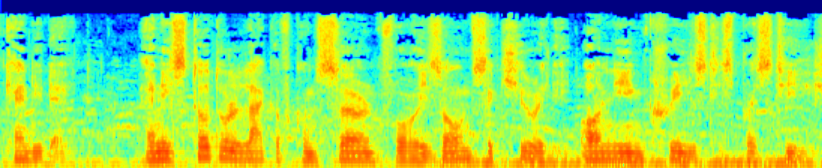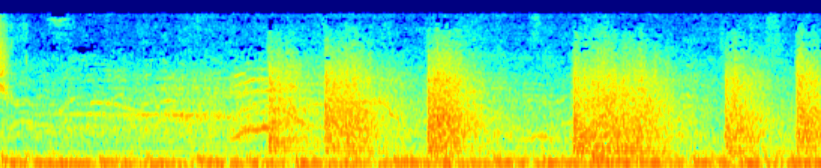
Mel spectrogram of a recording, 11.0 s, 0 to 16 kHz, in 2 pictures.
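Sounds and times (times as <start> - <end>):
crowd talking: 0.0 - 10.9
speech: 0.1 - 5.7
firecrackers popping: 7.3 - 10.9.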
